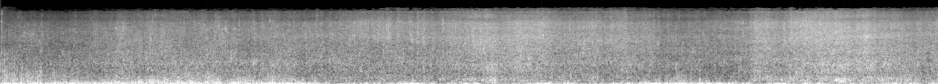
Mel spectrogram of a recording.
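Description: Strong wind on the Brittany shore during shore fishing for bluefin tuna, a loud steady roar buffeting the microphone with surf washing underneath.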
